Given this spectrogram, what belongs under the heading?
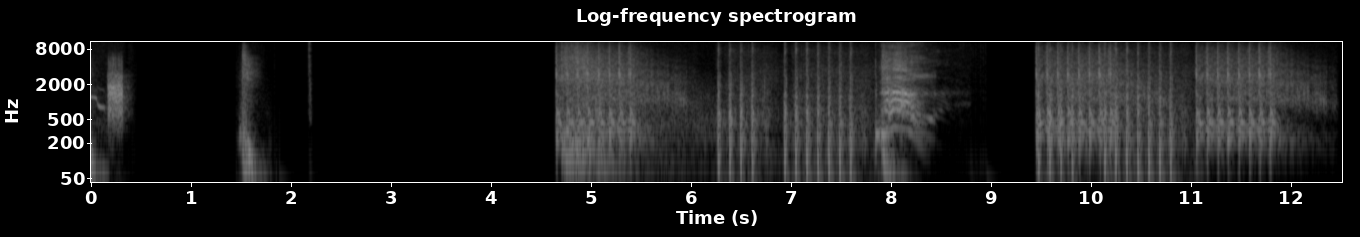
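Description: Heavy gunfire in the WWII strategy game Close Combat: A Bridge Too Far, Polish paratroopers at Driel during Operation Market Garden. Isolated shots open, then long loud bursts of rapid automatic fire with brief pauses between volleys.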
